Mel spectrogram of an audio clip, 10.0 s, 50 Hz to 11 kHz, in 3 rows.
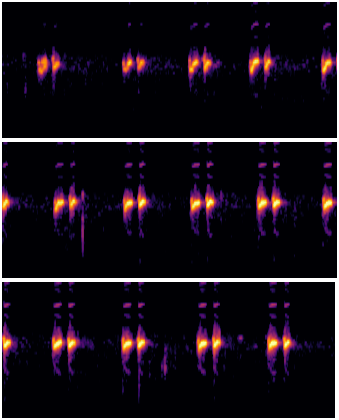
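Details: Quail hen giving her kirk call, known in the village as madi batair ki awaz and used by hunters: crisp paired whistles repeated steadily about every 0.7 seconds, a dozen or more pairs, nothing else audible.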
